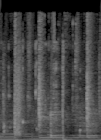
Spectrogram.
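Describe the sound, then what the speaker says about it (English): A watercolor paintbrush swished and rinsed in a container of water, with two soft, low sloshing pulses and faint drips, close and quiet. "Wash my brush."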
